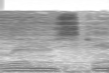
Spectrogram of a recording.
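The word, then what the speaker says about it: Lynyrd Skynyrd: The reason it was called Pronounce was because people would see the name and they didn't know how to pronounce that. With all the Y's, it didn't look like Leonard Skinner. It just looked like Leinard, Skynard.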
